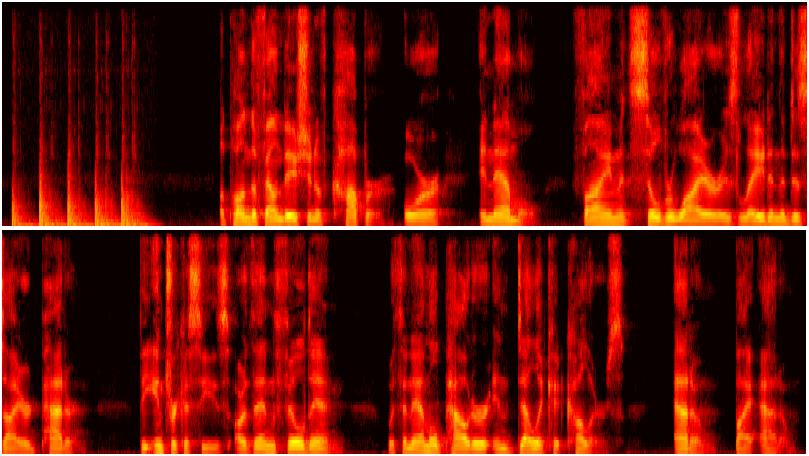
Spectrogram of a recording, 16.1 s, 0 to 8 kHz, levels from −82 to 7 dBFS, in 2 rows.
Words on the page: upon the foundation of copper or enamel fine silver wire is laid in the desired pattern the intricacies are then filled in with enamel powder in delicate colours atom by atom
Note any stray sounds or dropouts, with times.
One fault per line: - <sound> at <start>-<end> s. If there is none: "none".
- thud at 0.1-1.7 s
